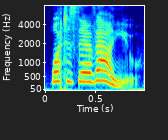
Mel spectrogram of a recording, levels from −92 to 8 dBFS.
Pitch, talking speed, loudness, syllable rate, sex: 305 Hz, 240 wpm, -14 LUFS, 5.8 syllables/s, female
